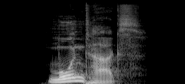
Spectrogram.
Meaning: 1. on Mondays, every Monday 2. on (the next or last) Monday
- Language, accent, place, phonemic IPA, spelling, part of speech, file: German, Germany, Berlin, /ˈmoːnˌtaːks/, montags, adverb, De-montags.ogg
